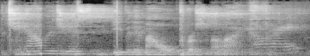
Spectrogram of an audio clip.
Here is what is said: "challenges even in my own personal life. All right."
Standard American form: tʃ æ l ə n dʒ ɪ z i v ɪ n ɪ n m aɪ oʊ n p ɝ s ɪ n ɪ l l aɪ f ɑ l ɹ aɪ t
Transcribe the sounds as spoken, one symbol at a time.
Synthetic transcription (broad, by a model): tʃ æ l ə n dʒ ɪ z i v ɪ n ɪ n m aɪ oʊ l p ɝ s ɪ n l l aɪ f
